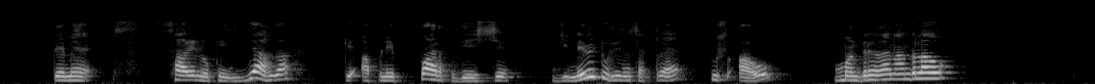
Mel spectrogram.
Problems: echo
